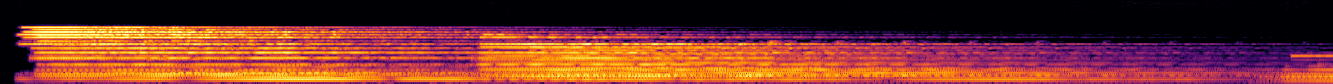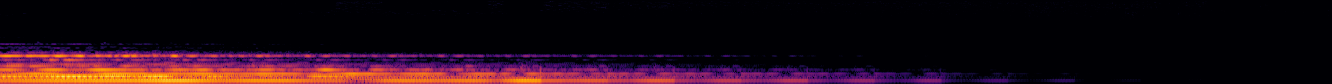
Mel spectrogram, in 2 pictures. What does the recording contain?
Some guitar chords with volume pedal and fx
